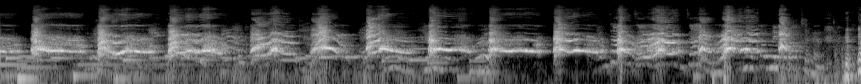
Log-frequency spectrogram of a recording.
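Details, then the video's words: Poodle upset by piano playing, howling and yowling in repeated drawn-out cries about once a second, each sliding down then levelling, over steady piano notes. "Poodle freaking out at piano"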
